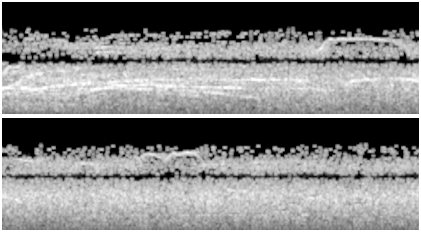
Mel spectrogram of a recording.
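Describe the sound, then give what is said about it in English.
A crowd applauds and cheers steadily for about ten seconds as a lady guest is welcomed, a loud dense wash of clapping with a few high whistles and whoops rising over it. No speech. “Believe me, missus, you wouldn't have got much more applause if you'd have been well known.”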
